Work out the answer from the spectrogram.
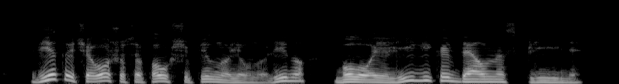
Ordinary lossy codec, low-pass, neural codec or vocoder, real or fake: Opus, 64 kbps; 7.2 kHz; none; real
